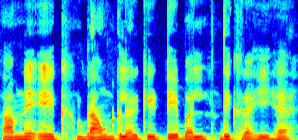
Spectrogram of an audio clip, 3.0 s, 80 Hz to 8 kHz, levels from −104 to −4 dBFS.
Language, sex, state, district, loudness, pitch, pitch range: Hindi, male, Uttar Pradesh, Lucknow, -19 LUFS, 135 Hz, 130-145 Hz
